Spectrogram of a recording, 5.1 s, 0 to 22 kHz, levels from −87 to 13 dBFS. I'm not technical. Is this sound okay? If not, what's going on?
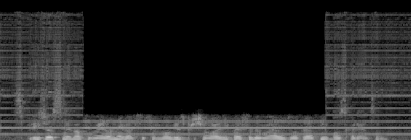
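No. USB whine runs through the whole clip: a steady, fixed-pitch tone at 1 kHz, loudest at 2 kHz. The computer's USB connection draws power in regular one-millisecond bursts, and that rhythm leaks into the audio circuit as a constant hum.

Opus compression is also present from start to finish, and is the likely cause of the rough, grainy texture on the speech. When the file was squeezed small, the encoder ran short of detail and filled gaps with noise-like sound, leaving the speech gritty.

Input switched to a poorer device from about 1.03 s to 4.07 s. The sound turns dull and boxy, losing everything above 3.8 kHz, then clears again. The recording likely jumped to a lesser microphone or headset mid-way, with no gap or volume change at the switch.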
